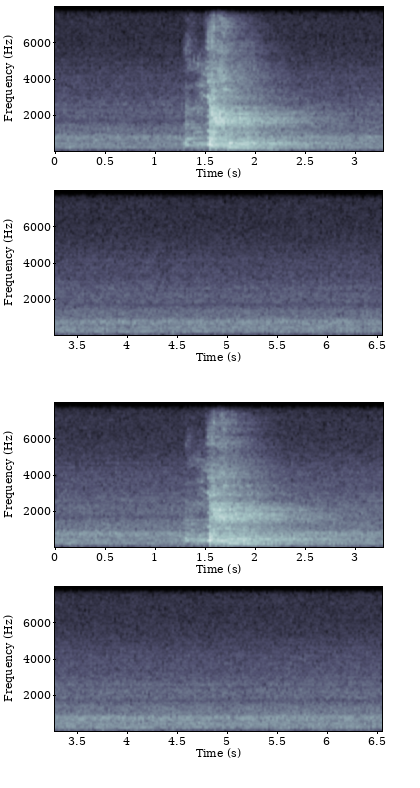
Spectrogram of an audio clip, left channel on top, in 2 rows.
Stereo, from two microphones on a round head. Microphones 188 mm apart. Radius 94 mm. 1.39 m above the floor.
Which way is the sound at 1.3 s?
35° left (ahead or behind).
